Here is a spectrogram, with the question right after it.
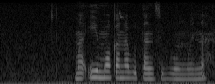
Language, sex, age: Venda, female, 26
